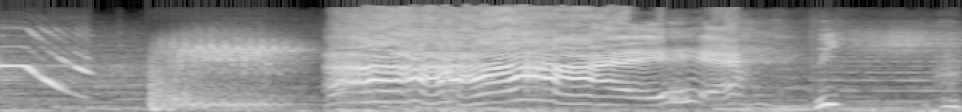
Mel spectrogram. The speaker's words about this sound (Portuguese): Foi lá fora! E foi o grito da minha mãe!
